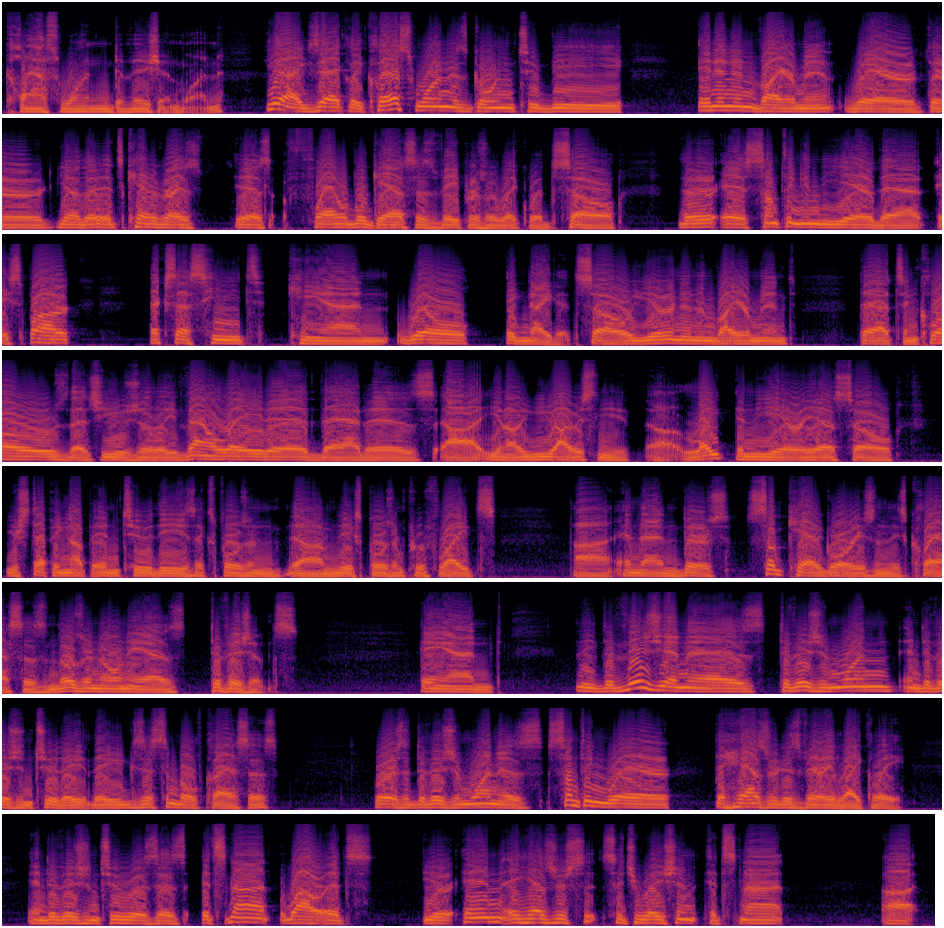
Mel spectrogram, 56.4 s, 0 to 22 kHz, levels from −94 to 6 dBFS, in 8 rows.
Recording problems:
distortion; heavy; 6 dB below the speech

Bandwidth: 15 kHz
